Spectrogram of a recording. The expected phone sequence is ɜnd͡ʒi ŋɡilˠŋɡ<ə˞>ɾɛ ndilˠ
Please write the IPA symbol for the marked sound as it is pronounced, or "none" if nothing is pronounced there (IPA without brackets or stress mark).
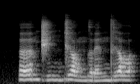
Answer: ə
